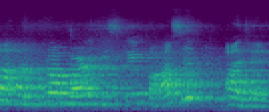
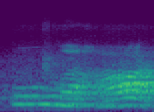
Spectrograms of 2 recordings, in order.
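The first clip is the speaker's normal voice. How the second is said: कुम्हार very slow and even, no force before म्ह; no stress; 3 semitones lower, 4 dB quieter, much slower than usual. Shown as a demonstration. Teacher asking if stress fell, कुम्हार said unstressed. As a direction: draw out कुम्हार without pushing any sound. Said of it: "कहीं जोर पड़ा क्या".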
